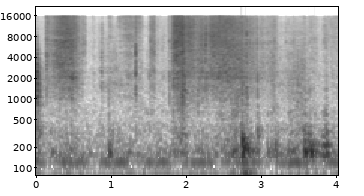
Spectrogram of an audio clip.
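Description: A plastic tool scrapes along a paper fold.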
